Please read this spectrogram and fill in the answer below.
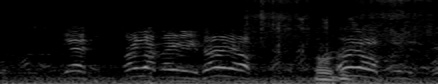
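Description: A person's voice: a few short vocal sounds rising and falling in pitch, the last one an 'oh'. A steady low hum runs underneath.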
